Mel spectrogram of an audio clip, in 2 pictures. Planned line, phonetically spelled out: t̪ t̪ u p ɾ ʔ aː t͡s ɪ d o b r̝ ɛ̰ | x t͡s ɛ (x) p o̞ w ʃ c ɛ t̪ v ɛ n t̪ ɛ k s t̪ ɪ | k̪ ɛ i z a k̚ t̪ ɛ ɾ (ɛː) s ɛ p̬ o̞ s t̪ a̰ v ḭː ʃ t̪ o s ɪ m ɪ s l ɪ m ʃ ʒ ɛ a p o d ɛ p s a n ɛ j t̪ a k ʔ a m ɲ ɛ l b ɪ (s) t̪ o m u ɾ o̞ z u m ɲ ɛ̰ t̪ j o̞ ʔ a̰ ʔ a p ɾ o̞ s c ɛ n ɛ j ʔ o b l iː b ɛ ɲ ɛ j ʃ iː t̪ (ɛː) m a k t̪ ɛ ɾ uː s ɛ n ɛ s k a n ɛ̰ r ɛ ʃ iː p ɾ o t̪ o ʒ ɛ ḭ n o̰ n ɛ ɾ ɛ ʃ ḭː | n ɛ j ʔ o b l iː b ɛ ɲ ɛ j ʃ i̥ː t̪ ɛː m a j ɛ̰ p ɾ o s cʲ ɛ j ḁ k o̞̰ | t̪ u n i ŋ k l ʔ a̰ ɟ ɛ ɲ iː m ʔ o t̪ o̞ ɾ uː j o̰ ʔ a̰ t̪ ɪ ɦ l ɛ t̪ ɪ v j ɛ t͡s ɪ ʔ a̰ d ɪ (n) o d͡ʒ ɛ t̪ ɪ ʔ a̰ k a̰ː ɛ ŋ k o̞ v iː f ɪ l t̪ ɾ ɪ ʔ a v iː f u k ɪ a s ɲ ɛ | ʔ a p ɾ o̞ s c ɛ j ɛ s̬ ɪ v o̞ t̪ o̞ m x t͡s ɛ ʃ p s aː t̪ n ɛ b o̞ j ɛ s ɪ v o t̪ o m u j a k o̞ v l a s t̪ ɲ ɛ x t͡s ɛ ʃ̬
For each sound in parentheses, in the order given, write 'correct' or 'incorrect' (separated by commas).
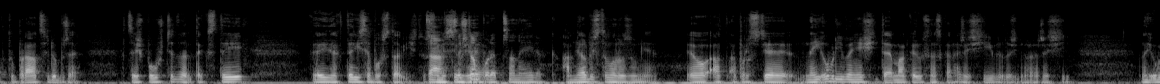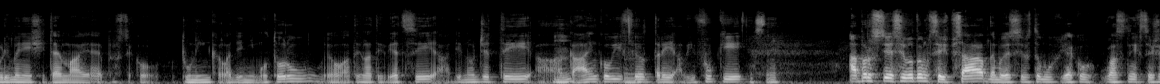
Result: incorrect, incorrect, correct, correct, correct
